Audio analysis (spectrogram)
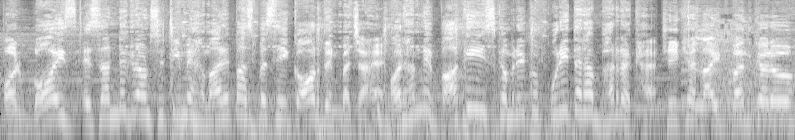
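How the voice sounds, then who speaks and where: A man voicing an excitable young video host in a dubbed challenge video, hyped and commanding as he narrates and banters. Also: high-pitched, fast talker. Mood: upbeat. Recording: loud music behind the voice.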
